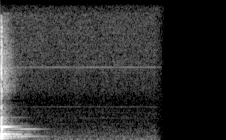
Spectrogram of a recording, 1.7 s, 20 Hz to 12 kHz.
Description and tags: Metal Timbale closed 016
god, home, closed, real, trash, conga, record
